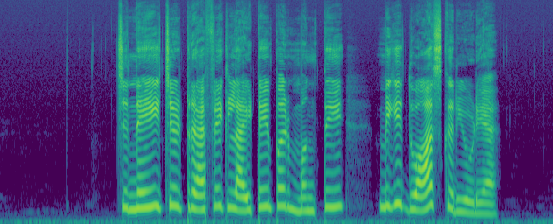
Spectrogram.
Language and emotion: Dogri, sad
